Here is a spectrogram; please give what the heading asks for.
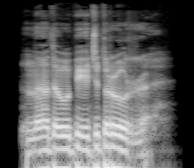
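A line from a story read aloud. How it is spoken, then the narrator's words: Guttural grumble, general. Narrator (Russian): гортанно проворчал генерал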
